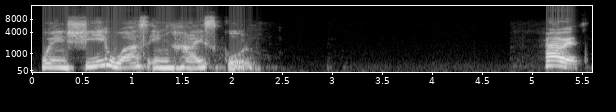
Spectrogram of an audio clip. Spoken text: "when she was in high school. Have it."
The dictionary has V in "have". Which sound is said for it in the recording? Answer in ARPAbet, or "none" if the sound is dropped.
W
